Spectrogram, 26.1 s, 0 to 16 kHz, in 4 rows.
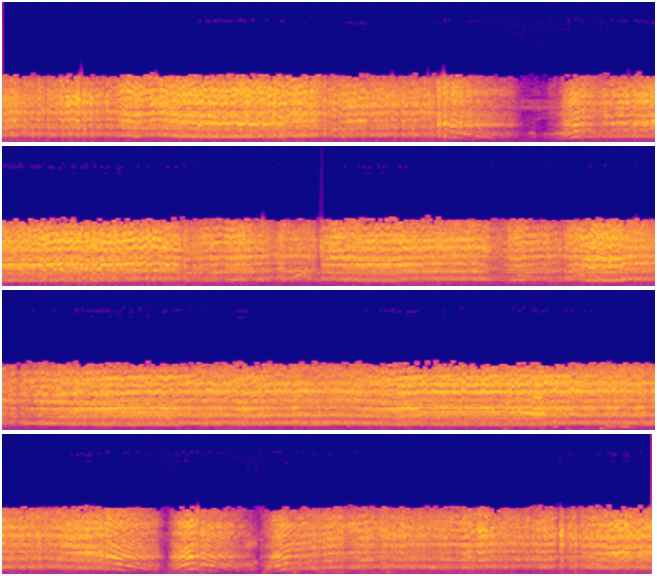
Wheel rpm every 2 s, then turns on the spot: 220, 220, 80, 200, 220, 230, 220, 220, 220, 220, 110, 150, 230.
20-22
